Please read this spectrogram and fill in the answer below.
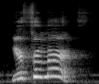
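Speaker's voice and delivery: very high, loud accusation; incredulous accusation. Retold or imitated. Movie exchange about Earth, high loud accusation. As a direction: call him out loudly.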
